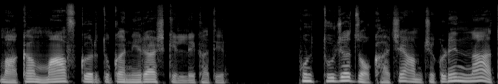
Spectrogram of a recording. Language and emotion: Goan Konkani, sad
